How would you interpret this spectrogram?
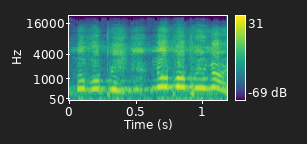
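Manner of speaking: high, loud pleading with a laugh; mock-terrified little kids; scared kids. Kids begging their dad for mercy, high and scared.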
